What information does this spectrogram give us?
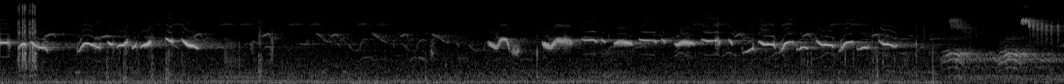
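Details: Hwamei recorded on 21 May 2022: a long, fluent stream of clear whistled notes, varied and warbling, delivered in rapid bursts with brief gaps, ending with a few higher, thinner notes over a quiet outdoor background.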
